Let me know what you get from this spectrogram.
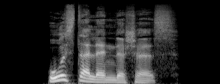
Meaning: strong/mixed nominative/accusative neuter singular of osterländisch
- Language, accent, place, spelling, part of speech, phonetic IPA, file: German, Germany, Berlin, osterländisches, adjective, [ˈoːstɐlɛndɪʃəs], De-osterländisches.ogg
